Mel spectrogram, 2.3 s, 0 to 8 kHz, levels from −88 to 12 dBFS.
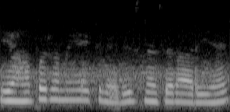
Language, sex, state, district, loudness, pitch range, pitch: Hindi, female, Bihar, East Champaran, -28 LUFS, 190-225 Hz, 205 Hz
